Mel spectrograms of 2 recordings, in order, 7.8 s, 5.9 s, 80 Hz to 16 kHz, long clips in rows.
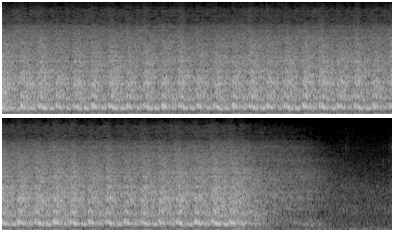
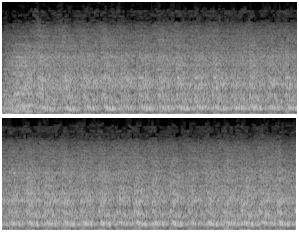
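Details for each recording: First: Porsche 944 sitting 10 years, only fresh gas added: steady cranking about three turns per second for six seconds, never catching; crank no start, fuel delivery suspected. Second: Porsche 944 sitting 10 years, freshly fueled, cranked on the starter for about a minute with DME relay pulled so it won't fire, building oil pressure; steady even chug without firing; it fired right up once the relay and fuse were reinstalled.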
